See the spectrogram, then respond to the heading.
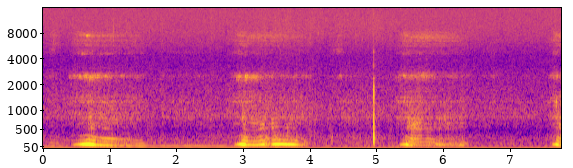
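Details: Soft snoring from a woman: low, fluttering snores on the in-breath about every two and a half seconds, with quiet pauses between.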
